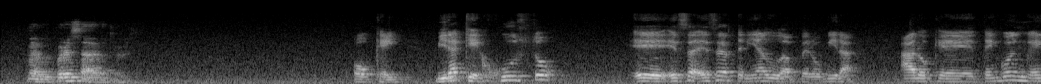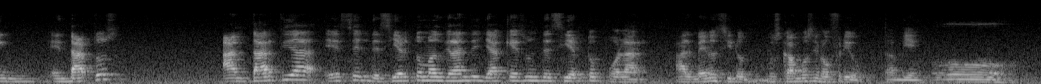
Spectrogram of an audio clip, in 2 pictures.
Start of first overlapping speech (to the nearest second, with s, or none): none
